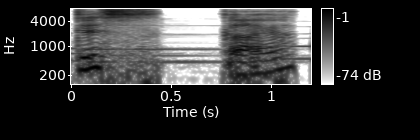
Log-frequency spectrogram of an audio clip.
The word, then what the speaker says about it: Disgaea: like this guy but it's probably pronounced this gaia and the reason for that is because this is stands for not and gaia is world so this the name is really not of this world and that's the origin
